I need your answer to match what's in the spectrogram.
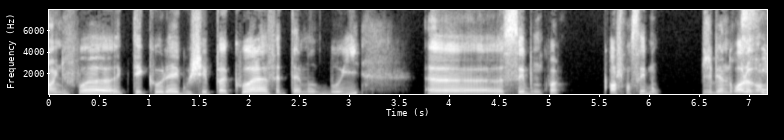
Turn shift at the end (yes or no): no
